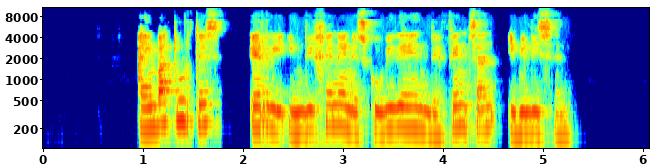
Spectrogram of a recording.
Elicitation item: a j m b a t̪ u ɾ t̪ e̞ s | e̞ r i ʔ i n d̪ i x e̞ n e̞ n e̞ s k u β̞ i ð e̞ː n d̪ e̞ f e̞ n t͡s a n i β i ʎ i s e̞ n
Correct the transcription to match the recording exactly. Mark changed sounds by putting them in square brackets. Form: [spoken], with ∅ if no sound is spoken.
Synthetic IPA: a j m b a t̪ u ɾ t̪ e̞ s | e̞ r i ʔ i n d̪ i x e̞ n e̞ n e̞ s k u β̞ i ð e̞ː n d̪ e̞ f e̞ n t͡s a n i β i [l] i s e̞ n

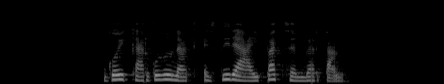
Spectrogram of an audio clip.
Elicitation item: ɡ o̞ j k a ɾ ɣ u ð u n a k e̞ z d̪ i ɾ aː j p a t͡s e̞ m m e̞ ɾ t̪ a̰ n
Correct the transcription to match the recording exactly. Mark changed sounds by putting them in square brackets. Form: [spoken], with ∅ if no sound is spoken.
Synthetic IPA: ɡ o̞ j k a ɾ ɣ u ð u n a k e̞ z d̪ i ɾ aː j p a t͡s e̞ m [b] e̞ ɾ t̪ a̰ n

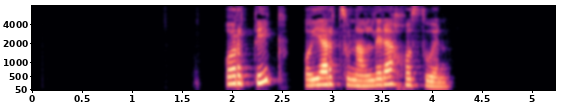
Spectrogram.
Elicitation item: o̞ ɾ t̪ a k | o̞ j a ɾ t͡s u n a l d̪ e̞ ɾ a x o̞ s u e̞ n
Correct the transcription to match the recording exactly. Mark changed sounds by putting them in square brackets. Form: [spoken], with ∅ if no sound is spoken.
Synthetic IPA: o̞ ɾ t̪ [i] k | o̞ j a ɾ t͡s u n a l d̪ e̞ ɾ a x o̞ s u e̞ n

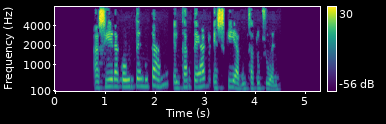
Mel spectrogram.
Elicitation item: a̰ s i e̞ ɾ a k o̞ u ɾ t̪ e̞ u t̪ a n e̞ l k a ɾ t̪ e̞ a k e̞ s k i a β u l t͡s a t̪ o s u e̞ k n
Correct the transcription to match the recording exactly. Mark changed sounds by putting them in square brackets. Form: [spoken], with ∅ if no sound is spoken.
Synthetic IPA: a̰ s i e̞ ɾ a k o̞ u ɾ t̪ e̞ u t̪ a n e̞ l k a ɾ t̪ e̞ a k e̞ s k i a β u l t͡s a t̪ [u] s u e̞ [∅] n

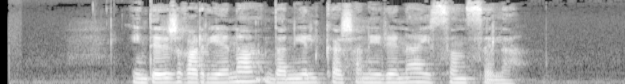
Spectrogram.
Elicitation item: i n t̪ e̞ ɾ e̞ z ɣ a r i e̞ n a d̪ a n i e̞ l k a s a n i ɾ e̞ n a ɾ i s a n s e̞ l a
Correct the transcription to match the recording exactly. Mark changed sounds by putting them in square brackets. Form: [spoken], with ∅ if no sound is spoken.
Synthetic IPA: i n t̪ e̞ ɾ e̞ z ɣ a r i e̞ n a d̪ a n i e̞ l k a s a n i ɾ e̞ n a [∅] i s a n s e̞ l a

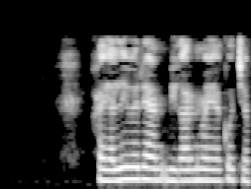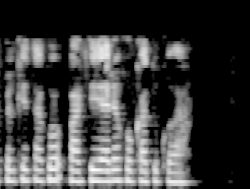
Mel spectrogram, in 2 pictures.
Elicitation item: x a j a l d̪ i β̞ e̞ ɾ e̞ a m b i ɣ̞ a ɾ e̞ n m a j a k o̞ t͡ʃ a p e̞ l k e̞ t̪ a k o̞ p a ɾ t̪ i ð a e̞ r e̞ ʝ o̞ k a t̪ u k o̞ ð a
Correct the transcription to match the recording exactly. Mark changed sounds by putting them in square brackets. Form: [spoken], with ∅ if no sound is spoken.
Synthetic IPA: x a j a l d̪ i β̞ e̞ ɾ e̞ a m b i ɣ̞ a [r] e̞ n m a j a k o̞ t͡ʃ a p e̞ l k e̞ t̪ a k o̞ p a ɾ t̪ i ð a e̞ [ɾ] e̞ ʝ o̞ k a t̪ u k o̞ ð a

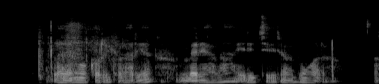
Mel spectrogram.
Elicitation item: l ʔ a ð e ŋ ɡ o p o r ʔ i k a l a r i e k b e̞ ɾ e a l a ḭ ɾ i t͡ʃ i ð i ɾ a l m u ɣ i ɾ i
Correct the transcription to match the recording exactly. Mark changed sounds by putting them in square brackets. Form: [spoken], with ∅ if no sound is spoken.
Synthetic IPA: l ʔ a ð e ŋ ɡ o [k] o r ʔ i k a l a [ɾ] i [a] k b e̞ ɾ e a l a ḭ ɾ i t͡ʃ i ð i ɾ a l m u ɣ [a] ɾ [a]

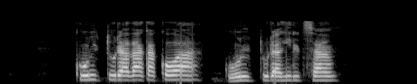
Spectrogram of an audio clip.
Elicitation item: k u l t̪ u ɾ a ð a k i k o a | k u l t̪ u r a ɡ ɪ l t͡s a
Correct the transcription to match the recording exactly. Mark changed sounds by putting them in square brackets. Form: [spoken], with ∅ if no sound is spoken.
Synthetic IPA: k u l t̪ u ɾ a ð a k [a] k o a | k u l t̪ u [ɾ] a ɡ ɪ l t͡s a

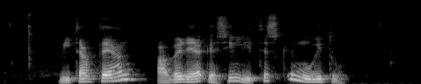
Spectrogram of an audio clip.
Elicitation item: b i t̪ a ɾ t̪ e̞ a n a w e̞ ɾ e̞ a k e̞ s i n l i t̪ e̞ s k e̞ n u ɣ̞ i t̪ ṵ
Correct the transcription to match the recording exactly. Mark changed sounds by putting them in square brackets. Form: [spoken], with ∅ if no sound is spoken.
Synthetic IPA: b i t̪ a ɾ t̪ e̞ a n a [β] e̞ ɾ e̞ a k e̞ s i n l i t̪ e̞ s k e̞ [m] u ɣ̞ i t̪ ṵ

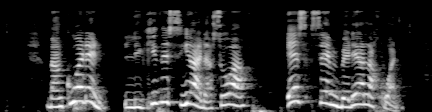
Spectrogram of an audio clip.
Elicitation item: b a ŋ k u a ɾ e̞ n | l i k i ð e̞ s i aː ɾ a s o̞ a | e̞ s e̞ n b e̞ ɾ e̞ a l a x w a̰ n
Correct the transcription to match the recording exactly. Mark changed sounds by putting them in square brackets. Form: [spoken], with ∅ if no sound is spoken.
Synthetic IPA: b a ŋ k u a ɾ e̞ n | l i k i ð e̞ s i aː ɾ a s o̞ a | e̞ [sː] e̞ [m] b e̞ ɾ e̞ a l a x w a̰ n

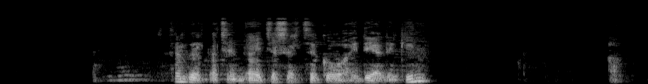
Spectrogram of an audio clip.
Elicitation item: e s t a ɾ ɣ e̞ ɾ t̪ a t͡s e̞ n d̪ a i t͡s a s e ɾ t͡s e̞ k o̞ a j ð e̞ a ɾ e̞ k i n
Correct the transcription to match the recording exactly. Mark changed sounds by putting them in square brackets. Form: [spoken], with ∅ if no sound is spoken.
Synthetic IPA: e s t [e] ɾ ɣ e̞ ɾ t̪ a t͡s e̞ n d̪ a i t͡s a s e ɾ t͡s e̞ k o̞ a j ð e̞ a ɾ e̞ k i n

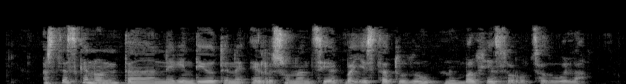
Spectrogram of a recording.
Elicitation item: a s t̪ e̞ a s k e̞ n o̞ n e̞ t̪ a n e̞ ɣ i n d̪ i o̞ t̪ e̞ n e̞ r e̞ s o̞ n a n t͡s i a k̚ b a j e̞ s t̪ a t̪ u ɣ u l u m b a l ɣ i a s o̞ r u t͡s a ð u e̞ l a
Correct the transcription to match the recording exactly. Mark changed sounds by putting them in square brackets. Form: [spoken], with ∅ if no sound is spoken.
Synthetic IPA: a s t̪ e̞ a s k e̞ n o̞ n e̞ t̪ a n e̞ ɣ i n d̪ i o̞ t̪ e̞ n e̞ r e̞ s o̞ n a n t͡s i a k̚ b a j e̞ s t̪ a t̪ u [ð] u l u m b a l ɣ i a s o̞ r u t͡s a ð u e̞ l a

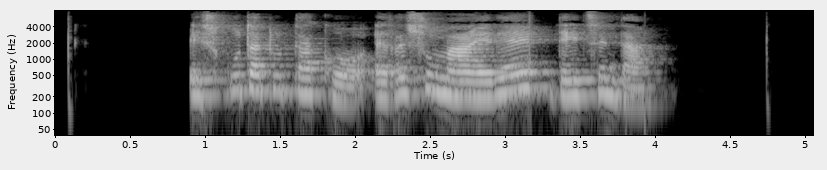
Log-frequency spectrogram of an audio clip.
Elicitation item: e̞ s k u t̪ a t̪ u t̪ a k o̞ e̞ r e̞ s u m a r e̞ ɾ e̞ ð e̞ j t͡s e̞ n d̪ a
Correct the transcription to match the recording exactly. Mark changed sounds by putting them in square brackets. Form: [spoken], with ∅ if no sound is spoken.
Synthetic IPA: e̞ s k u t̪ a t̪ u t̪ a k o̞ e̞ r e̞ s u m a [∅] e̞ ɾ e̞ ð e̞ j t͡s e̞ n d̪ a

